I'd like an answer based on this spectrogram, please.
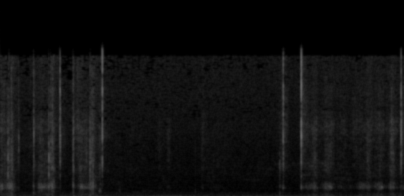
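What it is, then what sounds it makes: Pen scratching on a paper notepad. A pink pen scratches steadily across a small paper notepad held in one hand while drawing. Quiet, dry scratching strokes come in brief bright bursts, clustered at the start and again near the end, over a steady low hum.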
